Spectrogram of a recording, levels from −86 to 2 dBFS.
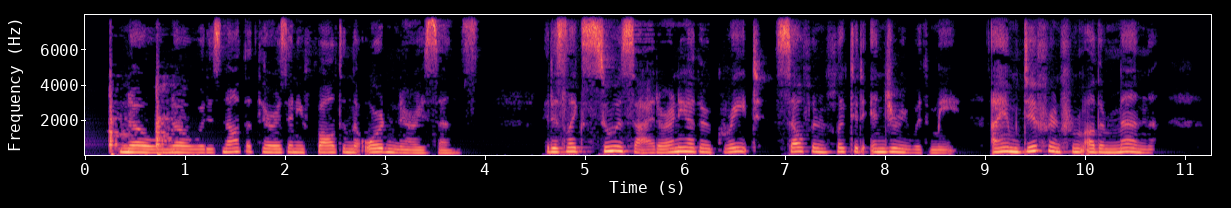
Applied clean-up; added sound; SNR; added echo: classical method spectral subtraction.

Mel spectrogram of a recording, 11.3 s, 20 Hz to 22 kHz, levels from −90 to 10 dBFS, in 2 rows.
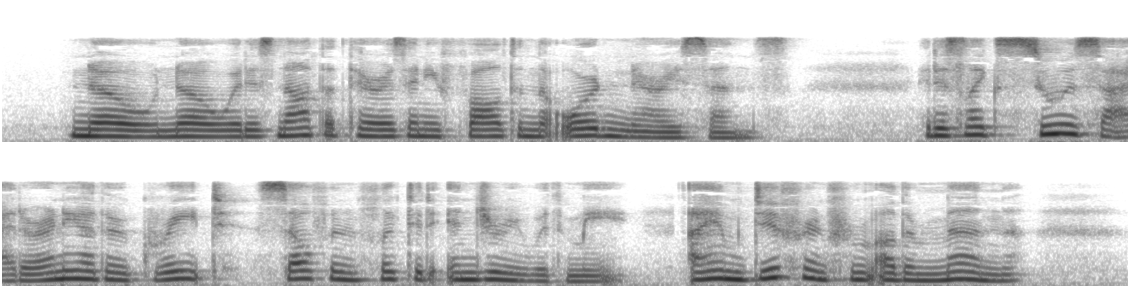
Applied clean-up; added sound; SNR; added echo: none; none; none; none.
